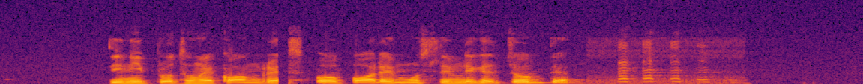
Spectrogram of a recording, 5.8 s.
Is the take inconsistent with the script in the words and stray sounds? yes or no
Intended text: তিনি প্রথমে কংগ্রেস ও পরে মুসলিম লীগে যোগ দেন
yes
